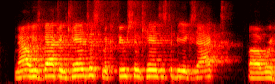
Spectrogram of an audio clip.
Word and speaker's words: McPherson: the old joke is a lot of people think McPherson is pronounce McPherson but they're running the running joke in this our hometown here is that there's no fear McPherson so it's McPherson that's good for you cuz McPherson coming from st.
